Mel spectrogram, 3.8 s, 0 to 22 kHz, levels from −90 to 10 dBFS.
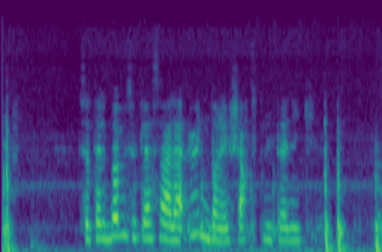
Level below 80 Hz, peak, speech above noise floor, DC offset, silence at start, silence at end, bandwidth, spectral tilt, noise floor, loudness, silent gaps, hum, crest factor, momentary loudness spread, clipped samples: -38 dBFS; -4 dBFS; 30 dB; under 0.1%; 0.05 s; 0 s; 10 kHz; -9 dB/octave; -50 dBFS; -20 LUFS; none; none; 18 dB; 9 LU; under 0.1%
